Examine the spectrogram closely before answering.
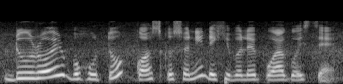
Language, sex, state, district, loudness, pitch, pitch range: Assamese, female, Assam, Kamrup Metropolitan, -14 LUFS, 230 Hz, 220-250 Hz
